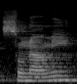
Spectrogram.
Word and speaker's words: tsunami: Ma'am, in English we say tsunami, like it is TSUNNAMI.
